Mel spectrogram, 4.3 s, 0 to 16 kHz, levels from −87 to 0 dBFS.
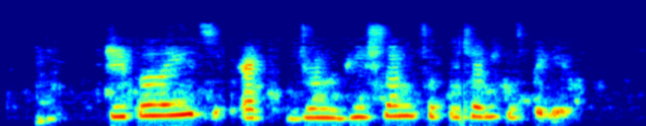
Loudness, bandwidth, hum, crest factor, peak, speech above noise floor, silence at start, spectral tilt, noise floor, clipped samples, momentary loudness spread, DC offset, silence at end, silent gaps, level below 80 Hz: -18 LUFS; 7.6 kHz; none; 16 dB; -2 dBFS; 23 dB; 0.25 s; -6 dB/octave; -40 dBFS; under 0.1%; 11 LU; under 0.1%; 0.5 s; none; -68 dBFS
